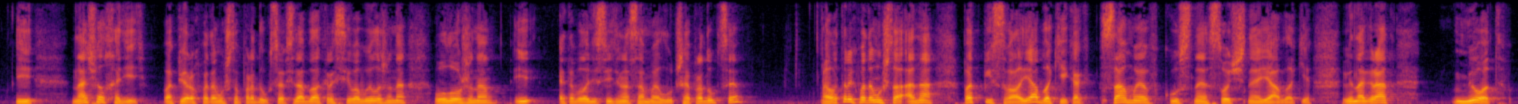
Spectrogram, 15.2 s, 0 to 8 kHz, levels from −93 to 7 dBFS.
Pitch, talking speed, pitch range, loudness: 120 Hz, 130 wpm, 100-145 Hz, -17 LUFS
